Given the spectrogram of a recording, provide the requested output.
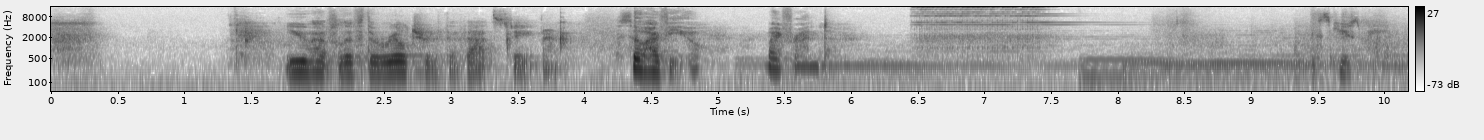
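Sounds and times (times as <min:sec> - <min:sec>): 
speech: 0:01.8 - 0:06.0, 0:09.6 - 0:10.1
telephone bell ringing: 0:06.4 - 0:08.5.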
